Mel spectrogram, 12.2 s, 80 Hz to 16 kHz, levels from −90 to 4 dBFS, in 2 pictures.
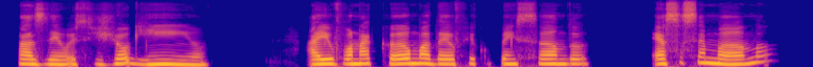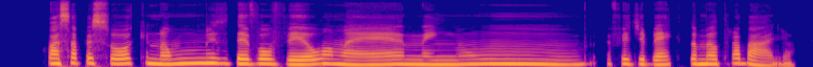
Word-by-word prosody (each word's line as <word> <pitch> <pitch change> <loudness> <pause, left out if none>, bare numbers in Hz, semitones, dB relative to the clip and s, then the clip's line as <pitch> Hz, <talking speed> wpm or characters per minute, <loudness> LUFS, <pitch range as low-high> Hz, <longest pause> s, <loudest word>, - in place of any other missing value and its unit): fazer 205 -2 +2
esse 210 0 -7
joguinho. 200 -3 +1 0.7
Aí 210 +1 +6
eu - - +7
vou 220 +1 +1
na 230 +1 +4
cama, 235 +1 +4
daí 215 -1 +1
eu 215 - +1
fico 225 0 -10
pensando: 220 0 0 0.5
"Essa 225 +4 +1
semana, 250 +2 +2 0.7
com 240 - +1
essa 240 +2 +1
pessoa 235 -1 -1
que 245 - -7
não 215 -2 +1
me 245 +1 +1
devolveu, 220 -1 0
né, 195 0 -1
nenhum 205 0 -1 0.2
feedback 200 -2 -4
do 225 - -1
meu 215 0 +2
trabalho". 210 -4 -5
215 Hz, 135 wpm, -20 LUFS, 205-225 Hz, 0.7 s, eu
